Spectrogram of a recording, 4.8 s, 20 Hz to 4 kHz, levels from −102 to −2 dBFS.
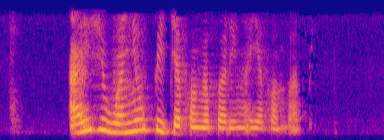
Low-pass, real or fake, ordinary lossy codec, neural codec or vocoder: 3.6 kHz; fake; AAC, 16 kbps; vocoder, 22.05 kHz, 80 mel bands, WaveNeXt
